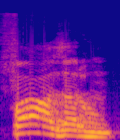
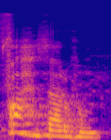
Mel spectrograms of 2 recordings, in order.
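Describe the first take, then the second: First: The middle consonant is a throaty ain sound. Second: The middle consonant is a breathy h sound. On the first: The speaker calls it wrong. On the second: The speaker calls it right.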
